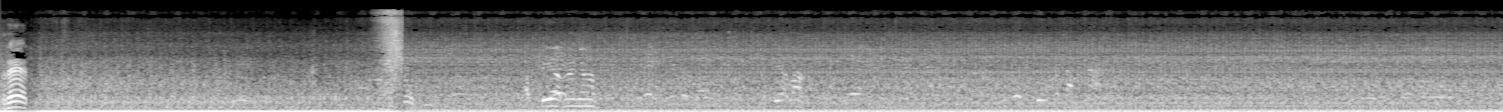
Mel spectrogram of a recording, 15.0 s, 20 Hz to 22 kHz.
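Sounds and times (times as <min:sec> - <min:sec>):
truck diesel engine idling: 0:00.0 - 0:15.0.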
